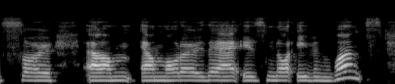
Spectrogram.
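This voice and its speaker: With an Australian accent, a woman speaks at a fairly slow pace. The background is quiet. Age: 40s. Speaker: addiction prevention volunteer. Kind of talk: casual live-stream chat.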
